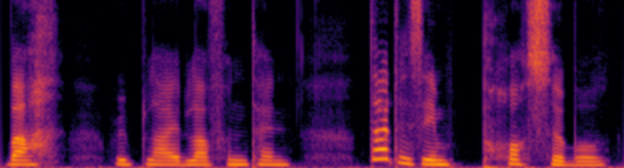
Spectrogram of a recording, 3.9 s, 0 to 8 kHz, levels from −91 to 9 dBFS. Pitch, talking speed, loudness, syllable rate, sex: 205 Hz, 110 wpm, -20 LUFS, 4.6 syllables/s, female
